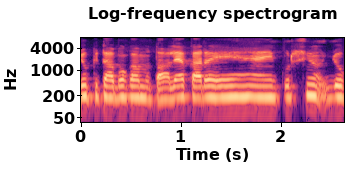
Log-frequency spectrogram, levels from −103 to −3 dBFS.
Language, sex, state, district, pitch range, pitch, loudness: Hindi, female, Delhi, New Delhi, 180-190 Hz, 185 Hz, -16 LUFS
